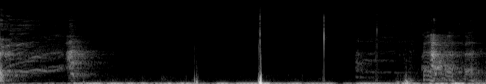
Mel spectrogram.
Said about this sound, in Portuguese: ele puxava a pele da barriga dele assim, Fininha, assim. Né? Aí soltava e fazia tipo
